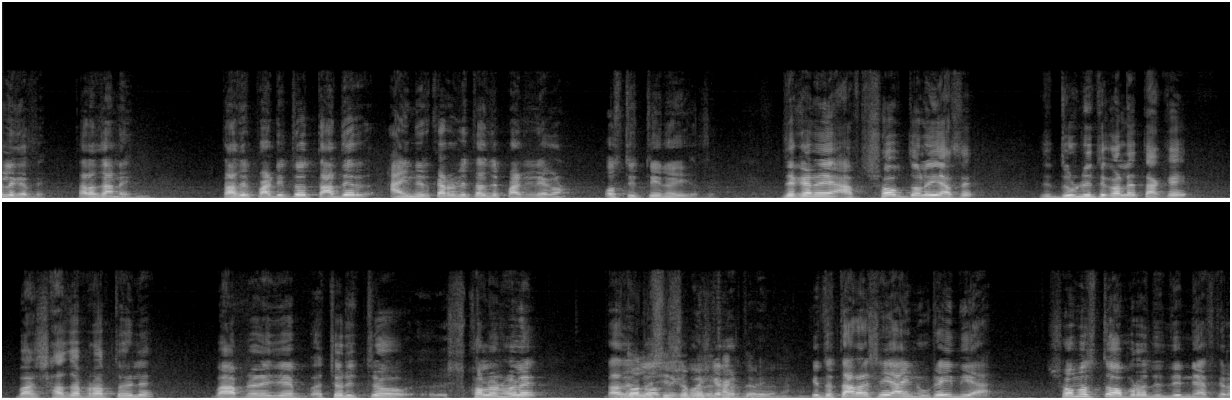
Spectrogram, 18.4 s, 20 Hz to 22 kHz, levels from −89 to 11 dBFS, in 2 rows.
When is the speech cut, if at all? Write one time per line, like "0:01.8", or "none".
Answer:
none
